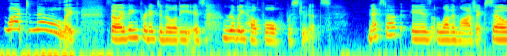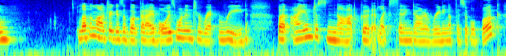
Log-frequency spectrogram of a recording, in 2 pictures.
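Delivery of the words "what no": very high, shocked outcry. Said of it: "are like".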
